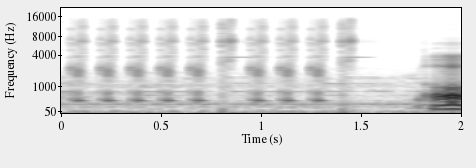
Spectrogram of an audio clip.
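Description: Stake Keno's number-draw sound effects: a rapid run of short ticks, about eight a second, as the drawn numbers are revealed on the board, stopping about one and a half seconds in.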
